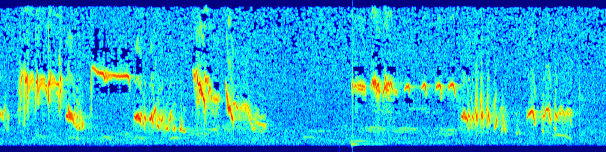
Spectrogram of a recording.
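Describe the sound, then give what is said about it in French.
A territorial songbird that feeds on the ground sings a varied, high-pitched musical song of chirps, whistles and quick trills. The phrases come in two lively bursts separated by a brief silence, with no other sounds. “Son chant musical est extrêmement varié, aigu, fait de phrases plus ou moins sonores et complexes.”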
